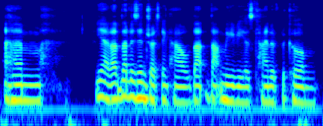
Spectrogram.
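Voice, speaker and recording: A man's voice: medium pitch, steady tone, normal speed. Opinionated man chatting about films. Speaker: podcast co-host reviewing films. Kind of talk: casual unscripted film discussion.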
